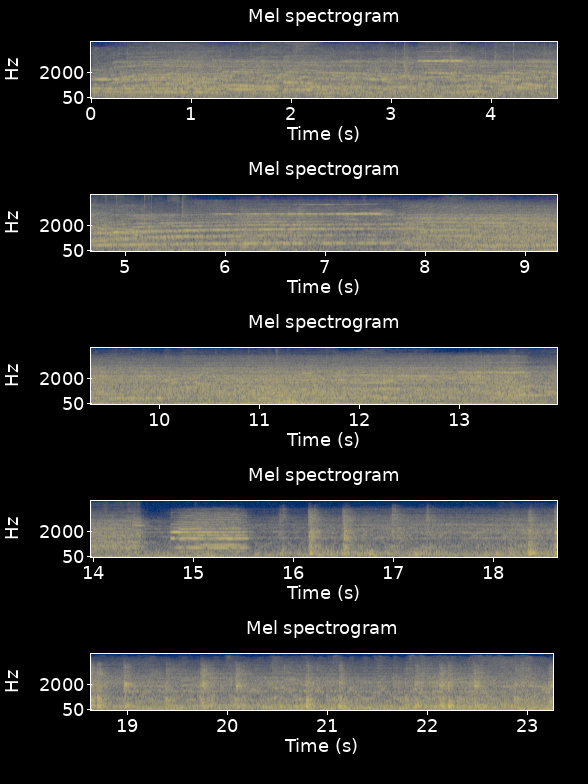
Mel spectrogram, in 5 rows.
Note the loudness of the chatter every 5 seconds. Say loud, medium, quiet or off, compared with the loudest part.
loud, medium, loud, off, off.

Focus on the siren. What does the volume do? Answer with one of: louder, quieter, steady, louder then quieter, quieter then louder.
quieter then louder.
